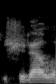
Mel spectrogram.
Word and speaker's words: Scherdel: Yeah, it's Scherdel.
